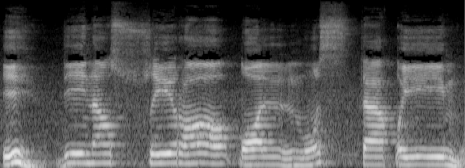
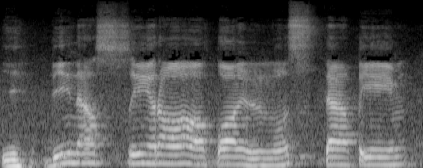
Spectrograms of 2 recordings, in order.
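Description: First: The phrase is said heavily and forcefully. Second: The phrase is said lightly and naturally. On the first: The speaker calls it wrong. "Sampai kuat gitu" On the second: The speaker calls it right. "Dianya ringan"

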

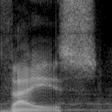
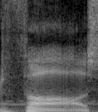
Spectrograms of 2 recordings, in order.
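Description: First: The word has an American pronunciation. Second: The word has a non-American pronunciation. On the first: "how Americans pronounce it vase" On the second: "the word vase"

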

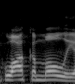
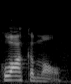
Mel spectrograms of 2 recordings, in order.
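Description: First: It is said with the usual pronunciation. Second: It is said sounding out the spelling. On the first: The speaker calls it right. "If I didn't hear somebody say guacamole" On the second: The speaker calls it wrong. "I would read it like guacamole"

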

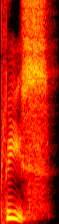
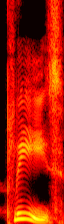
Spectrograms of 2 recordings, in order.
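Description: First: The word ends in a hissing 's' sound. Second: The word ends in a buzzing 'z' sound. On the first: The speaker calls it wrong. "not please" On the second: The speaker calls it right. "Please use the vibration sound, z, with the word please"

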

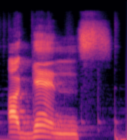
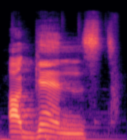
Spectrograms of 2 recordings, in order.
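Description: First: The word is said in an American pronunciation. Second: The same.

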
